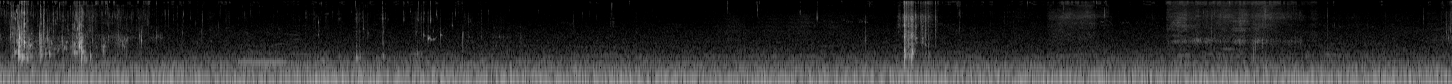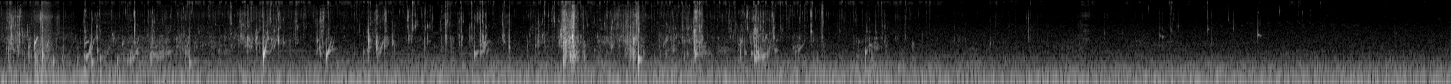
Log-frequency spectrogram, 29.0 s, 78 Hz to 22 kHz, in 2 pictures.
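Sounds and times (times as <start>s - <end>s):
water splashing and sloshing: 0.0s - 2.0s, 3.1s - 4.9s, 14.4s - 24.1s
steady low rumble: 13.4s - 29.0s.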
